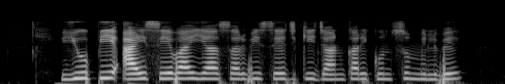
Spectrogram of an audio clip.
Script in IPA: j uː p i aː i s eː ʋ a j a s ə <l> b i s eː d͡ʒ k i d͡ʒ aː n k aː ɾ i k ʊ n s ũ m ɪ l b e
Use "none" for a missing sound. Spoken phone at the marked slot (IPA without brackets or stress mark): ɾ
